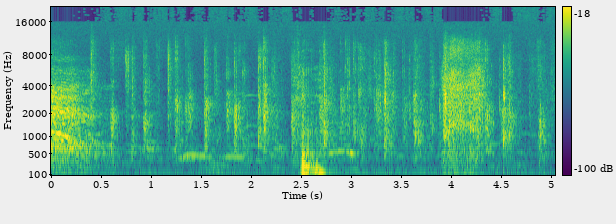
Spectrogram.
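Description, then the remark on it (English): The Trinity Baptist Church audience applauding the pastor, a dense patter of many hands clapping steadily, with a thump partway through and faint voices mixed into the clapping. “Those of you who don't like me didn't clap.”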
